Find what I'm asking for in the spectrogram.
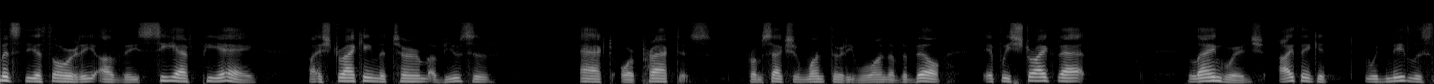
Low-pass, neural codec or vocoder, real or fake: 7.2 kHz; codec, 16 kHz, 0.7 kbps, FocalCodec; fake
